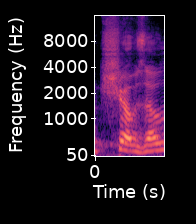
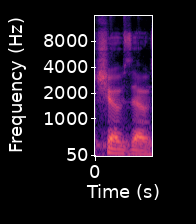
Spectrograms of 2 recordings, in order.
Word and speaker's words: Chozo: New Chozo lore. Hey Pat, how did you pronounce it?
